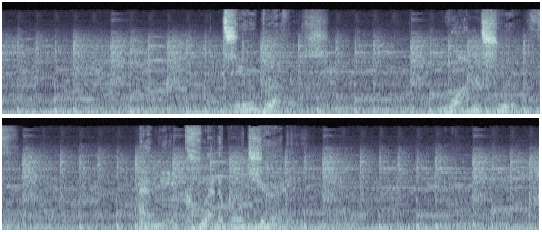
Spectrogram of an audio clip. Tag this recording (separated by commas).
Speech, Music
